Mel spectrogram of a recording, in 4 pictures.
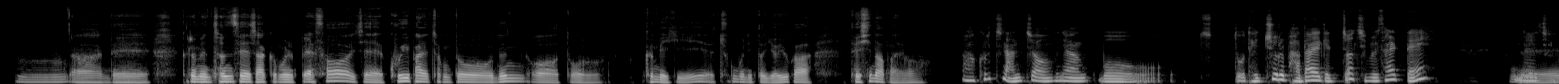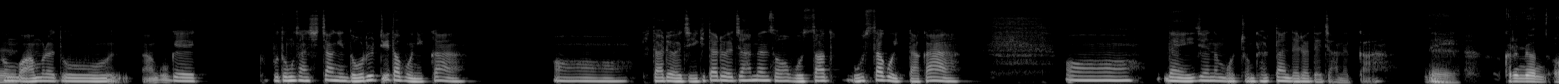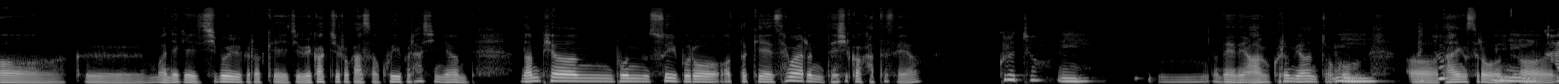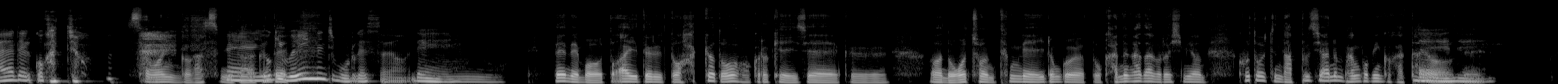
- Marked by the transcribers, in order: other background noise; tapping; laughing while speaking: "같죠"; laugh
- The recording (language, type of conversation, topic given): Korean, advice, 예상치 못한 수입 변화에 지금 어떻게 대비하고 장기적으로 적응할 수 있을까요?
